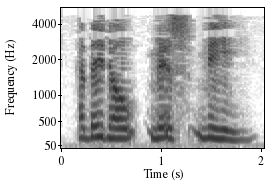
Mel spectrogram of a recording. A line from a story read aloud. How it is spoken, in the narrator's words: she sobbed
